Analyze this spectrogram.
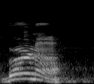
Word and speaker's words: Byrna: And we are doing the unboxing of the Barna. Pronounced Verna SL launcher.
